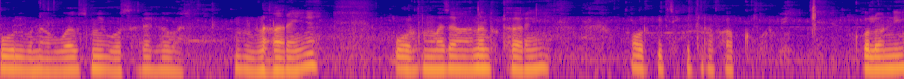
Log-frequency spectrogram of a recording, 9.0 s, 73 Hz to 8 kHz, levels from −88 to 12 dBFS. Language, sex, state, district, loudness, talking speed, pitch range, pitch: Hindi, male, Uttar Pradesh, Muzaffarnagar, -21 LUFS, 160 wpm, 130-145 Hz, 140 Hz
